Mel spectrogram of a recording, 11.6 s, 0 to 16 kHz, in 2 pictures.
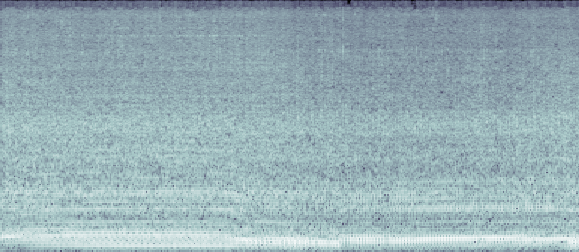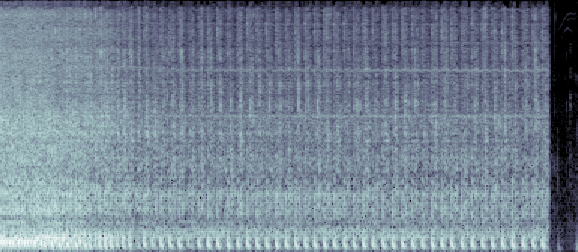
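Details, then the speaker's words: Older Honda Wave 110i with hard starting and cutting out when revved, charged battery fitted: revs smoothly, then a steady even putter around 3.5 beats a second; charging checks normal, about 13 V at idle and under 14 V revved. "จากที่เห็นก็จะเพราะว่าการชาร์จนั้นอยู่ในเกณฑ์ที่ปกติดีขณะเร่งเครื่องไม่เกิน14โวลท์ขณะเดินเบาอยู่ที่ประมาณ13โวลต์แสดงว่าเป็นชาติดีอยู่ครับ"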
